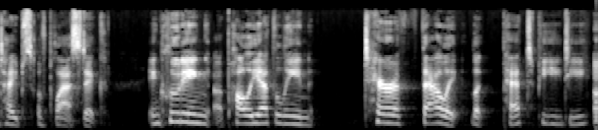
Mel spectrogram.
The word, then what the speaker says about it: terephthalate: Terephthalate, yeah. No, that's it.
